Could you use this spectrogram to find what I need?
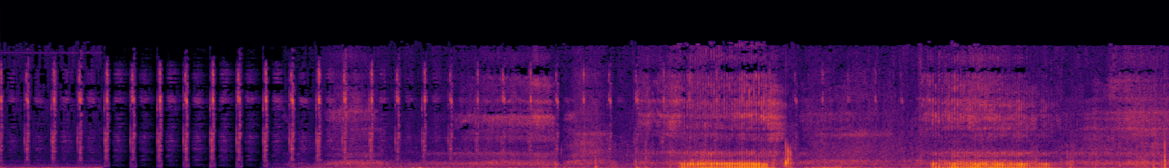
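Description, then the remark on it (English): Pugs playing, play-bowing and sniffing each other, snort, snuffle and grunt, opening with a quick run of rhythmic clicky snuffles, then two louder, rough, raspy snorting bursts with scrabbling in between. No one speaks. “The pugs are play-bowing each other, sniffing each other's butts, making noise as normal.”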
